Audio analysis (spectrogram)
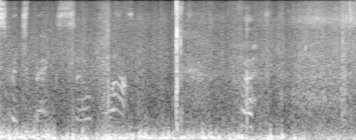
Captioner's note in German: lacht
